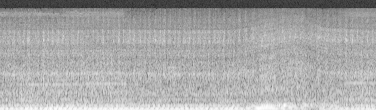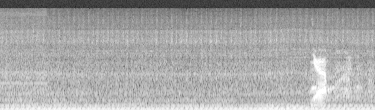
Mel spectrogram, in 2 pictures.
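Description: A tractor engine idles in a farming video game, a steady low rumble that holds throughout, dips briefly near the middle and carries a short mechanical whine near the end.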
